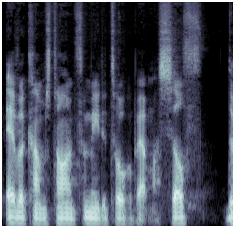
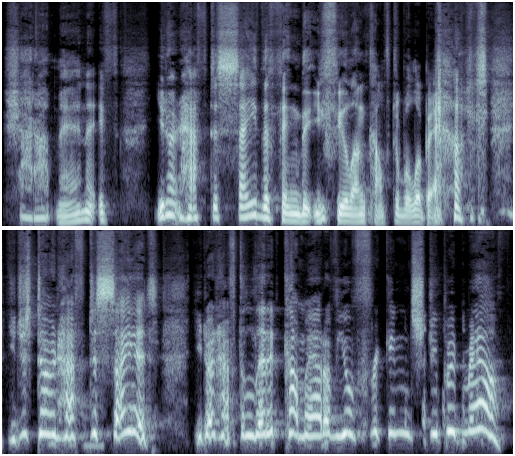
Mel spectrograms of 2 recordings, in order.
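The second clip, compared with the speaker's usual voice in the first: high, exasperated self-scolding that climbs much higher; mock self-rebuke, pitched way up and laughing; scolding himself. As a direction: tell yourself off in a squeaky, fed-up mock voice. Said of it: "the biggest learning curve for me was just like".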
